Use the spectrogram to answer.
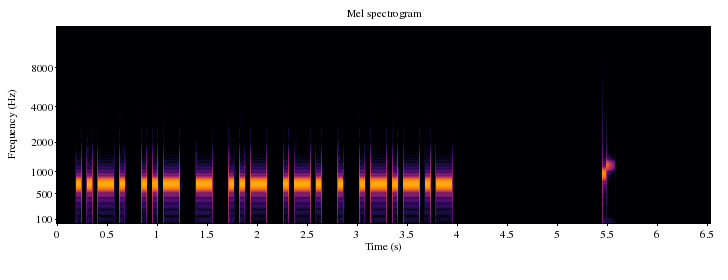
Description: Morse code, heard as a keyed tone, about 22 wpm, 700 Hz. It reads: FUTURE.
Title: Sentences from Top 1200 Words 22wpm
